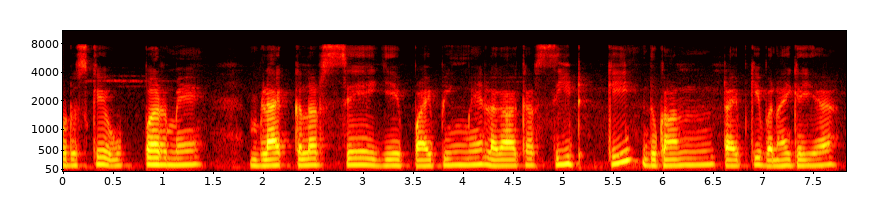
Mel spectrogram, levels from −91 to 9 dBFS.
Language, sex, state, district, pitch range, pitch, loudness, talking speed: Hindi, male, Jharkhand, Ranchi, 140-160 Hz, 150 Hz, -19 LUFS, 145 wpm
